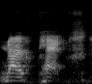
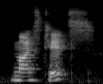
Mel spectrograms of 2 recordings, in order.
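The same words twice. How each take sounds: First: Put-on muffled odd accent, vowels twisted toward Australian; strange Australian-like accent. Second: Said in the usual way. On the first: Mimicking the older guy's remark, strange Australian-like accent. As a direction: imitate a strange voice, almost Australian. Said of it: "such a strange voice and accent". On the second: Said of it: "like, he'd say".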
